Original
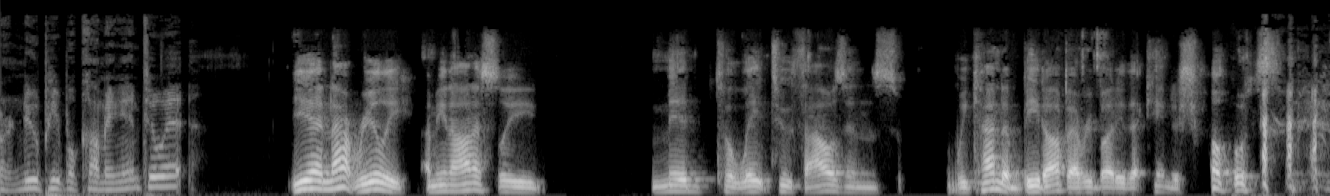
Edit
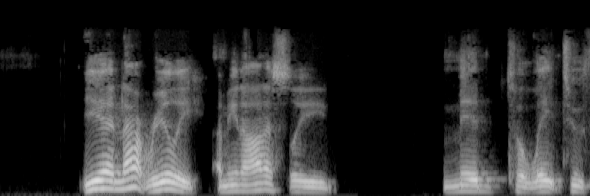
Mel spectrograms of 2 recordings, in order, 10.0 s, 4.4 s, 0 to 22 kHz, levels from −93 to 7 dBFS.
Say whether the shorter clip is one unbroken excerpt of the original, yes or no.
yes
